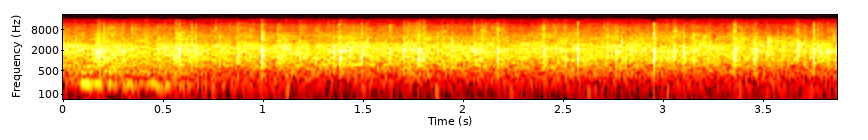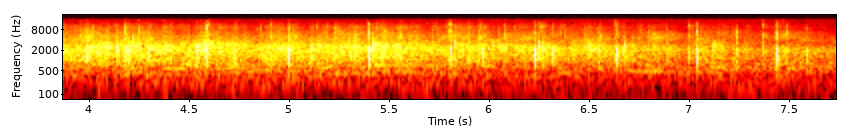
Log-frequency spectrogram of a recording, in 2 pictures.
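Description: Sustained audience applause for the Ball de Gitanes dance group, a dense steady patter of many hands clapping for several seconds at a fairly even loudness, with a few sharper claps standing out.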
